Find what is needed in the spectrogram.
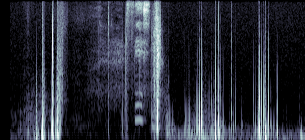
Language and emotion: Russian, sad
